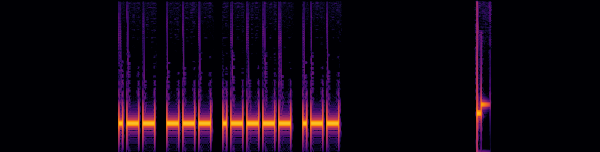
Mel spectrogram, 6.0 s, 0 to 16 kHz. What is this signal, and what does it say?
Morse code, heard as a keyed tone, about 31 wpm, 700 Hz. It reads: WO1W
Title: USA Call Signs - 4 Characters - 6x Character Spacing - 30wpm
